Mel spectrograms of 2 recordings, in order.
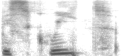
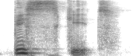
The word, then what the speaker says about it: biscuit: of the word biscuit when people see the U sometimes people try to say things like bisque or something like that which I think is like a French word as well and a Spanish word as well biscuit but we don't say it like that so we say biscuit so just ignore the U and just think of it biscuit biscuits and cookies you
